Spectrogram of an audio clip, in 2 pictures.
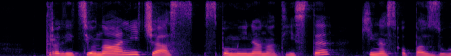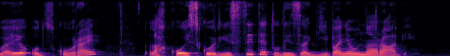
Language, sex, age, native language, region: Slovenian, female, 18-29, Slovenian, Drava region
